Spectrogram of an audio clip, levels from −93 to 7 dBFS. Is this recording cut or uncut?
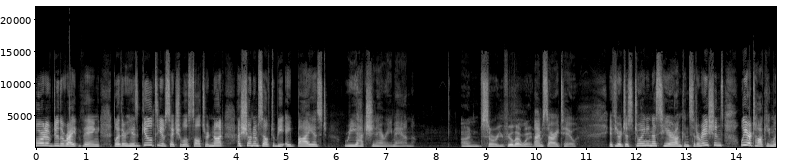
cut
